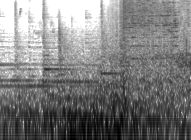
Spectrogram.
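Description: Glass falls and shatters loudly and close by, a few sharp knocks followed by a bright, sustained crash of breaking glass.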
